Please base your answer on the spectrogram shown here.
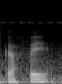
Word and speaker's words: café: en la sílaba on, o en café, cuya intensidad o fuerza recae en la sílaba fe, o en amor, que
